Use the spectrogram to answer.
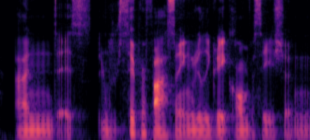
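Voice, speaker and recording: A man with a very deep, low pitch talks at a moderate pace in a very clean recording with a silent background. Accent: Glaswegian. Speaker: podcast host. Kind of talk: casual chat. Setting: indoors, wind howling outside.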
